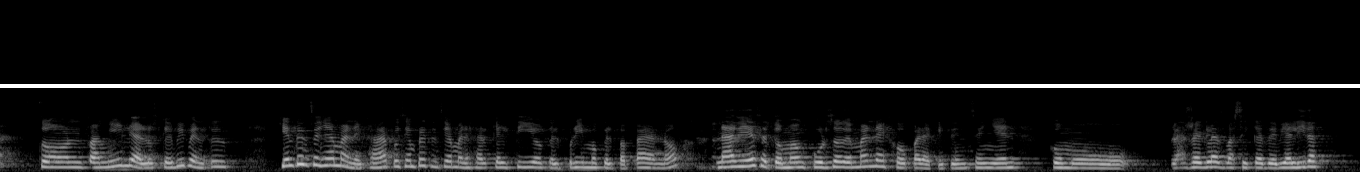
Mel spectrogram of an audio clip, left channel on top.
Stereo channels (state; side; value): silent; left; 59 dB below the other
